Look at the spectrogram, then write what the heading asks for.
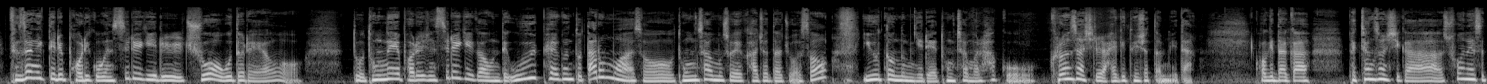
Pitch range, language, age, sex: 160-210 Hz, Korean, 40-59, female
